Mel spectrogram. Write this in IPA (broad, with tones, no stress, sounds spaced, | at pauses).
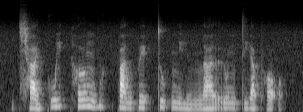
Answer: t͡ɕʰ a˨˩ j k w i˥˩ t̚ h ɤː˥˩ ŋ b ɯ˥˩ k̚ p a˧ n p e˦˥ ʔ t u˥˩ ʔ n iː˨˩ m n aː˦˥ r u˧ n t i˧ a̯ pʰ ɔ˨˩ ʔ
